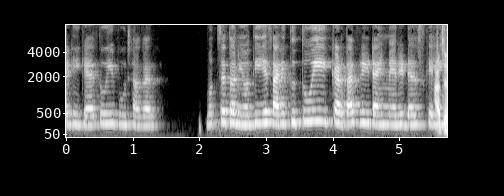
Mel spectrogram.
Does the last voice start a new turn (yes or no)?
yes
